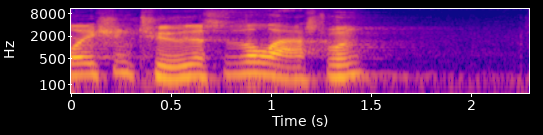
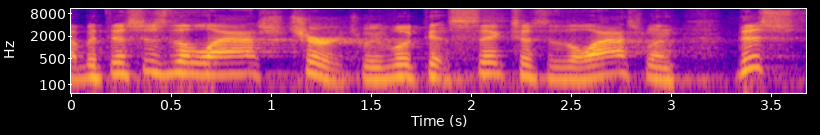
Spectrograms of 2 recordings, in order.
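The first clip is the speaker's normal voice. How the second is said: usual speaking voice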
